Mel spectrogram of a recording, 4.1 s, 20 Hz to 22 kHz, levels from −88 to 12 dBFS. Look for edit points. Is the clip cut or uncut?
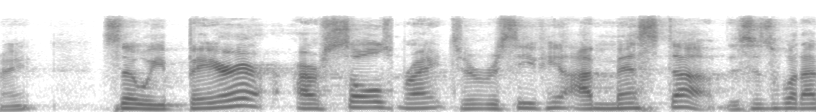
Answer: cut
